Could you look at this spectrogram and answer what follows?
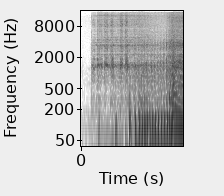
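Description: KTM 390 Duke single-cylinder motorcycle starting up: a brief starter whir, then the engine catches and settles into a loud, close, throbbing idle with rhythmic pulses.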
